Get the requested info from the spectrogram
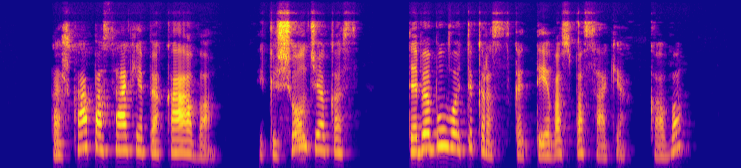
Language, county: Lithuanian, Panevėžys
